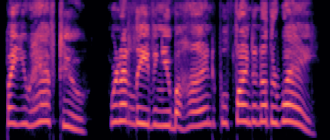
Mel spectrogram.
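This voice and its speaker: A man's voice: very high voice, fairly quick, no echo, studio quality, voice pushed up. A man voicing an earnest young pony girl in a storybook. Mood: pleading.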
